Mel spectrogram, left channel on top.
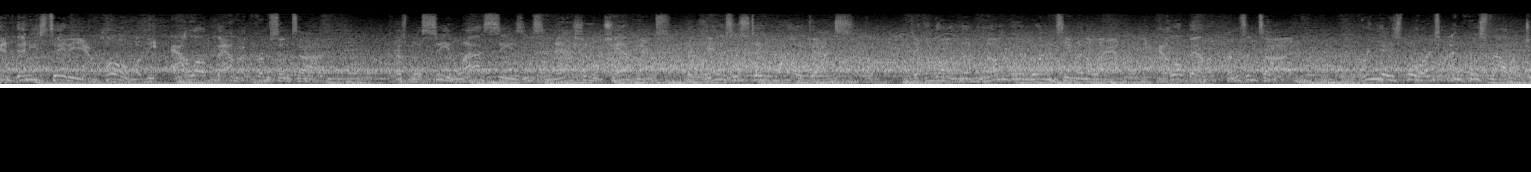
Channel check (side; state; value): right; silent; digital silence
